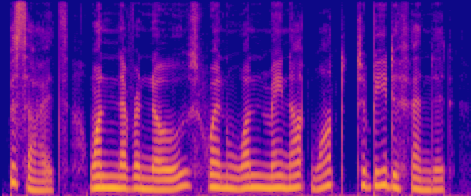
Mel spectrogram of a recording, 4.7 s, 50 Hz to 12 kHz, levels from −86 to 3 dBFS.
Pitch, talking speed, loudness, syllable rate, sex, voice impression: 195 Hz, 155 wpm, -19 LUFS, 4.6 syllables/s, female, very feminine, adult-like, slightly intellectual, elegant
